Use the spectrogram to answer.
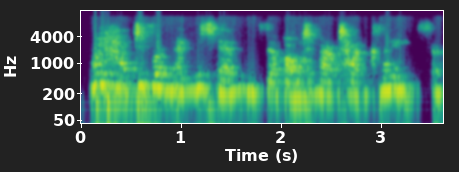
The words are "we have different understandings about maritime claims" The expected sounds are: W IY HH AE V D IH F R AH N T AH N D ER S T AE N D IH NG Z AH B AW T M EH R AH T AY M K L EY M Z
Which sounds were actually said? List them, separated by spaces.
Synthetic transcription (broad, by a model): W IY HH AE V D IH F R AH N AH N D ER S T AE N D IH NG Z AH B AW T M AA AH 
